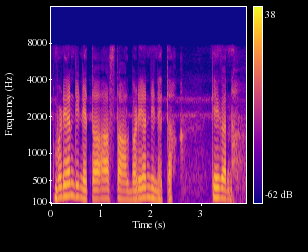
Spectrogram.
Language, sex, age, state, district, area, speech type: Dogri, female, 60+, Jammu and Kashmir, Reasi, rural, spontaneous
